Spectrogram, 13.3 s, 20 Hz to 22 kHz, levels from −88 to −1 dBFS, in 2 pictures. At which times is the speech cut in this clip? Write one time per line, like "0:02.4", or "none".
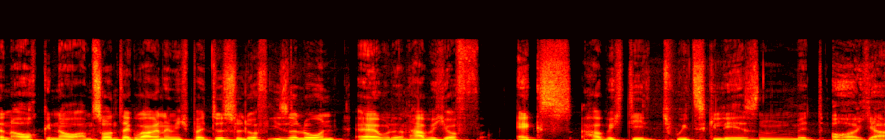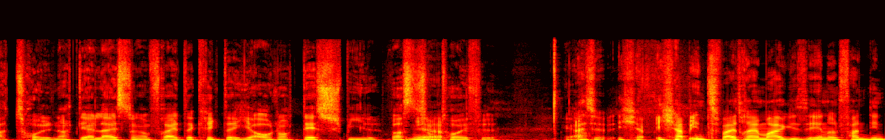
0:02.6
